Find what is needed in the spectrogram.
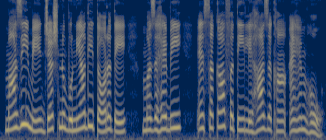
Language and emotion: Sindhi, neutral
